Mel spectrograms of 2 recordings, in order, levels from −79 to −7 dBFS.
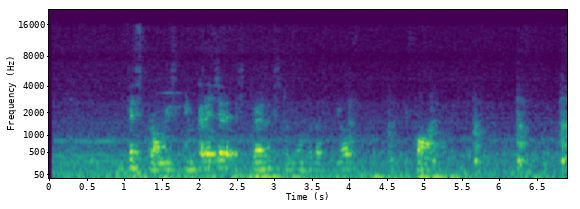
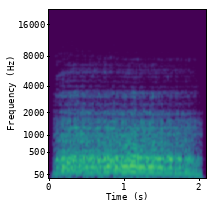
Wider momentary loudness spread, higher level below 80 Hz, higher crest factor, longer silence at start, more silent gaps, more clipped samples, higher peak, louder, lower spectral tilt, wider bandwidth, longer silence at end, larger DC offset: first, 20 LU vs 5 LU; first, -36 dBFS vs -48 dBFS; about the same, 18 dB vs 14 dB; about the same, 0.05 s vs 0.05 s; neither; neither; first, -2 dBFS vs -16 dBFS; first, -20 LUFS vs -30 LUFS; about the same, -8 dB/octave vs -7.5 dB/octave; first, 16.5 kHz vs 10.5 kHz; about the same, 0 s vs 0.05 s; neither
